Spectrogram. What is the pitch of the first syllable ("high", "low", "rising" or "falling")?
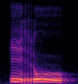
falling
